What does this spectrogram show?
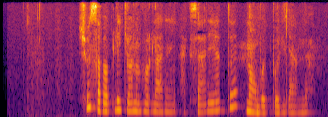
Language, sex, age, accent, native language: Uzbek, female, under 19, Navoiy, Uzbek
